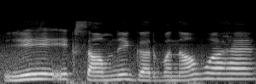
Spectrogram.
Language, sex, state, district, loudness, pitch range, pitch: Hindi, female, Punjab, Kapurthala, -15 LUFS, 195-250 Hz, 230 Hz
